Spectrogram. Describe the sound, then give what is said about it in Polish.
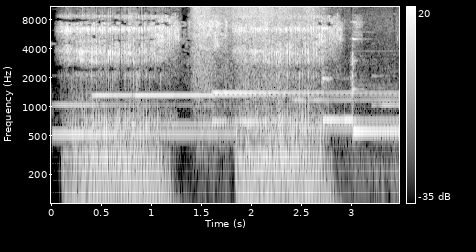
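A man snores: two loud, rasping snores, each a long rattling inhale separated by a brief pause, prominent with no talking. “Dochodzą mnie słuchy, że pani mąż chrapie jak niedźwiedź.”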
